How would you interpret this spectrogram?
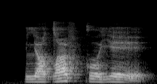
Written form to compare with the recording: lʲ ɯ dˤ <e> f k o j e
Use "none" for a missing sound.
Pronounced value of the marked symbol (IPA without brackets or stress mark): i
